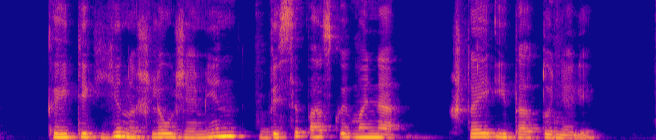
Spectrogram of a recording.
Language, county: Lithuanian, Alytus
